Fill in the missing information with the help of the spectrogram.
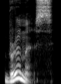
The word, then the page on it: brumous: British English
